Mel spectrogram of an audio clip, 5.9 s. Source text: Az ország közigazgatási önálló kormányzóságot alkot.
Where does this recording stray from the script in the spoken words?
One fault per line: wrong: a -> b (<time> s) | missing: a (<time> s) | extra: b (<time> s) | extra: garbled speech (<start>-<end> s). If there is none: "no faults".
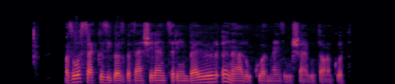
extra: rendszerén belül (2.3 s)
